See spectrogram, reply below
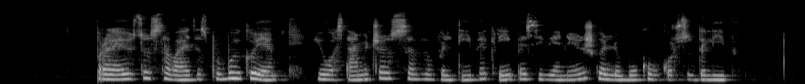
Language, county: Lithuanian, Vilnius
